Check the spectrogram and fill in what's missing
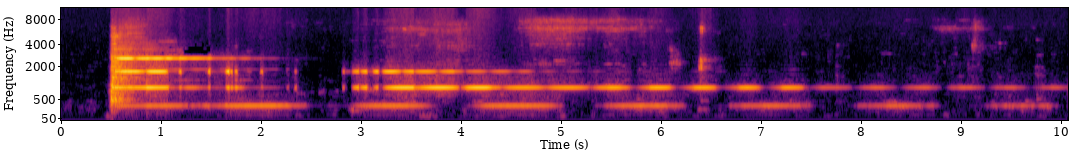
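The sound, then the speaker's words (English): A meditation bell is struck once, clear, then rings out with a warm, pulsing, wavering hum that slowly fades over about ten seconds, opening a daily Buddhist practice before the five remembrances are recited. No one speaks. “So I'm going to sound the bell, and then I'll recite the five remembrances.”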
